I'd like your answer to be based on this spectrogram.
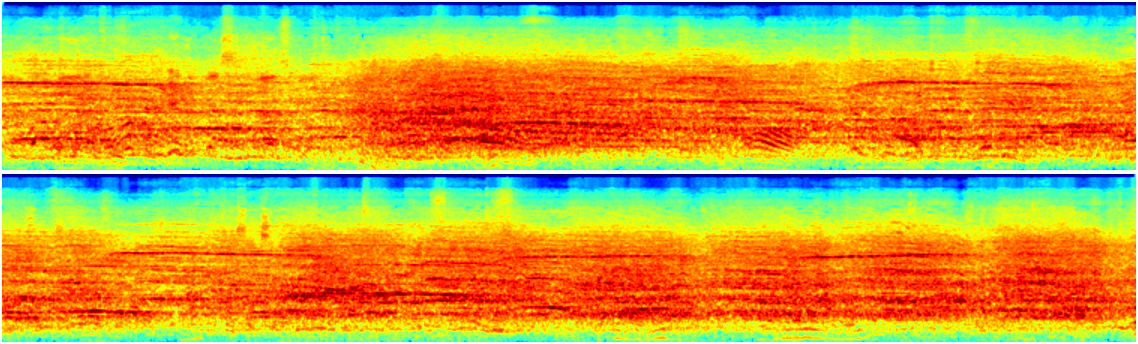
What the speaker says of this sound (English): The crowd is chanting Wilfredo's name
